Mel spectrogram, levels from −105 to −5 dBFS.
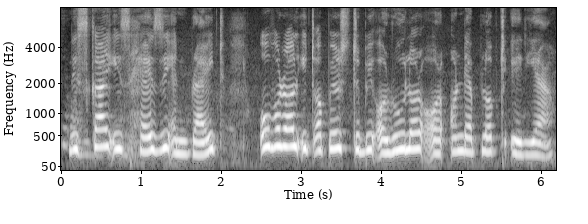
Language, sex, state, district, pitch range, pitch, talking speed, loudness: English, female, Sikkim, Gangtok, 215-280 Hz, 255 Hz, 155 wpm, -14 LUFS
